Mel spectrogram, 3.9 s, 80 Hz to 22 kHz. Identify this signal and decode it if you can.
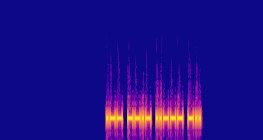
Morse code, heard as a keyed tone, about 43 wpm, 700 Hz. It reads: WQ2D
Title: USA Call Signs - 4 Characters - 45wpm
